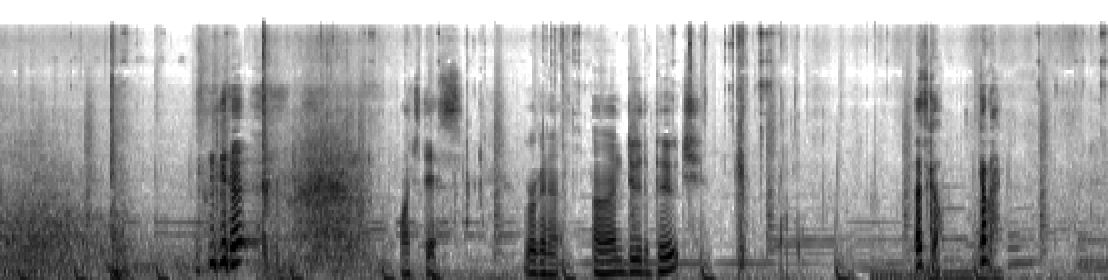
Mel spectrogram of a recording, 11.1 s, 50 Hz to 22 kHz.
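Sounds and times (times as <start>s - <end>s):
soft background music: 0.0s - 11.0s
leash clip clicks: 4.6s - 5.8s, 6.8s - 8.1s.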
